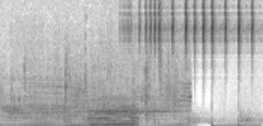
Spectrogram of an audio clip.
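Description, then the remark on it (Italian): A cow lets out one long, loud moo, its pitch rising before it breaks off. A few faint clicks and ticks follow in the quiet afterward. “Ho visto la vacca, era là per Dio, la stessa di ieri.”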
